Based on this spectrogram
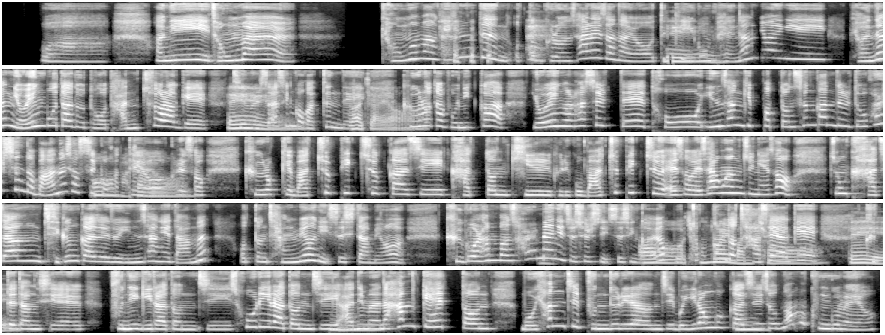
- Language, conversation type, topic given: Korean, podcast, 가장 기억에 남는 여행 이야기를 들려줄래요?
- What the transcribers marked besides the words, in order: laugh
